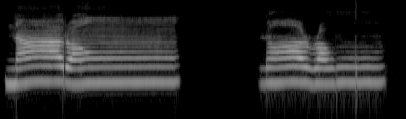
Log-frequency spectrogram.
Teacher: we must produce a 2-second partial nasal sound. So we would say this as narong.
